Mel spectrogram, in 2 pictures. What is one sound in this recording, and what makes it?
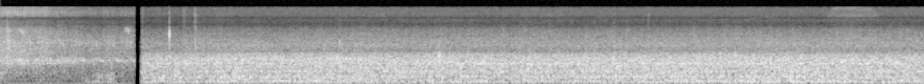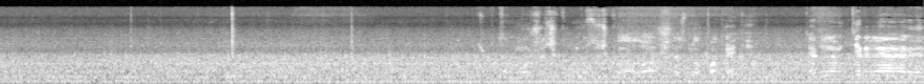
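A car engine hums steadily, heard from inside the moving car.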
